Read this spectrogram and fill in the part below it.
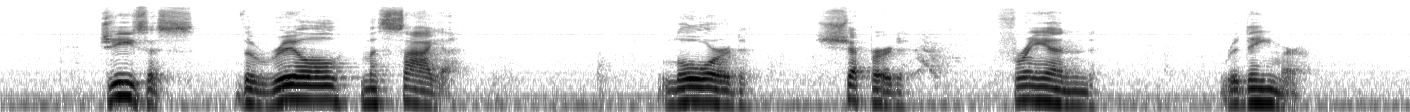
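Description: An elderly man speaks slowly and calmly through a microphone in an echoing hall.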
